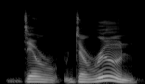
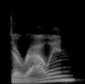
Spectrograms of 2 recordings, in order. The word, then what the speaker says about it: Derouin: expected to promote John Deroun to pitching coach. I hope I didn't screw that up, but it's Derouin.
